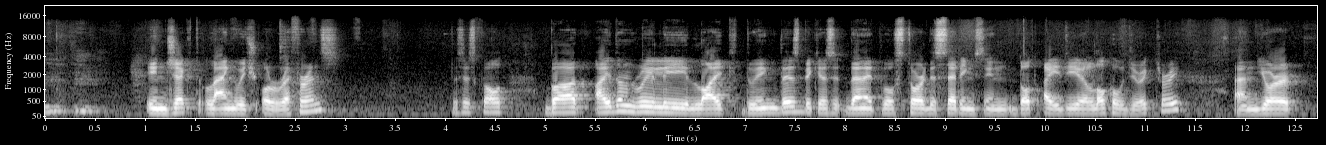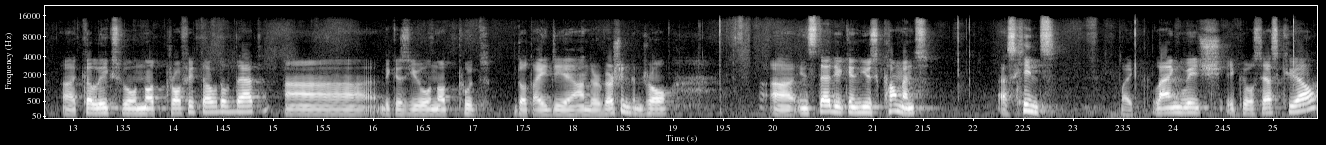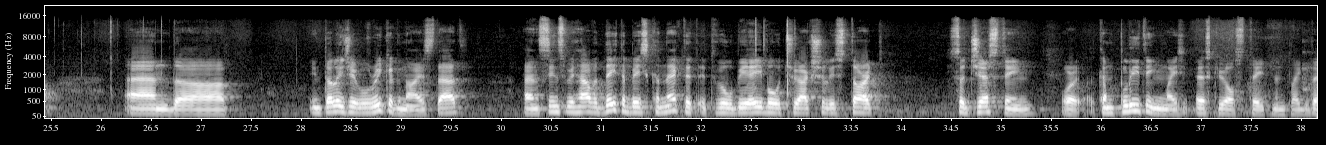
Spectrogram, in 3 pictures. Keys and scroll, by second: 32.9 ctrl+space.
